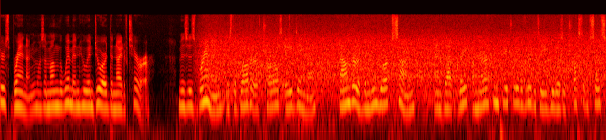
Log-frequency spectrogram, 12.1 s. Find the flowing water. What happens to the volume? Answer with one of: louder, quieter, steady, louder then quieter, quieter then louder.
steady.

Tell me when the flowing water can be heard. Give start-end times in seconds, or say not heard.
3.9-12.0.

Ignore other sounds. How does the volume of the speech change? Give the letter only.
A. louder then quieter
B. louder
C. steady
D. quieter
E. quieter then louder
C.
